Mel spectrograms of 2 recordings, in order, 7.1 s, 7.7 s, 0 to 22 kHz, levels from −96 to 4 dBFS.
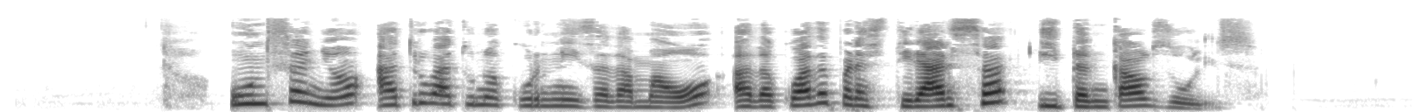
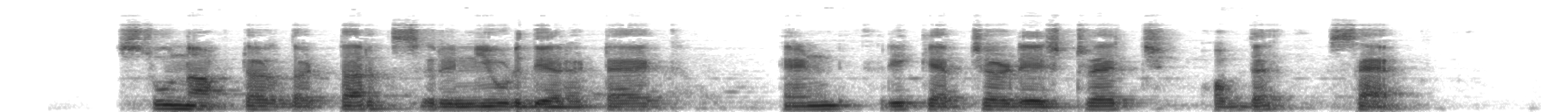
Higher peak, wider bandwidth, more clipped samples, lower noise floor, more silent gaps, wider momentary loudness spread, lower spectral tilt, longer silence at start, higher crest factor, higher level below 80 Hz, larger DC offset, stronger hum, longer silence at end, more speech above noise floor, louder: about the same, -2 dBFS vs -2 dBFS; first, 11.5 kHz vs 9.4 kHz; neither; first, -89 dBFS vs -74 dBFS; neither; about the same, 11 LU vs 11 LU; about the same, -5 dB/octave vs -5 dB/octave; first, 1.15 s vs 0.6 s; about the same, 22 dB vs 18 dB; second, -76 dBFS vs -56 dBFS; neither; neither; first, 1.05 s vs 0.7 s; first, 66 dB vs 55 dB; second, -22 LUFS vs -19 LUFS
